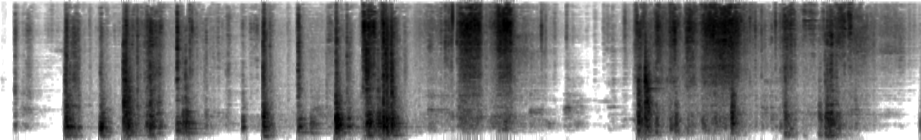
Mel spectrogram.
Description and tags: Old Wood Sideboard
Sideboard being opened and finding things inside of it.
